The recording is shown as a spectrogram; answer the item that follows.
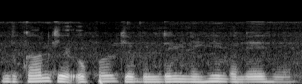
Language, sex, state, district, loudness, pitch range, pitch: Hindi, male, Arunachal Pradesh, Lower Dibang Valley, -16 LUFS, 120-135 Hz, 125 Hz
